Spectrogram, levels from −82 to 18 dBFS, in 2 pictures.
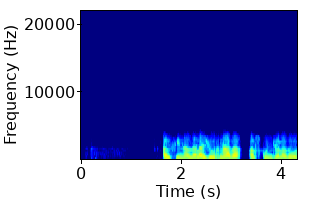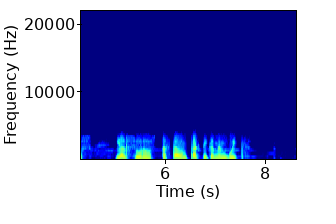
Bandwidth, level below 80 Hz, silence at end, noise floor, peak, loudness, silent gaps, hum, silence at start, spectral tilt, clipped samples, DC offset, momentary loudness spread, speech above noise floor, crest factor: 4.2 kHz; -68 dBFS; 1.1 s; -85 dBFS; -10 dBFS; -27 LUFS; none; none; 1.65 s; -10.5 dB/octave; under 0.1%; under 0.1%; 9 LU; 58 dB; 18 dB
